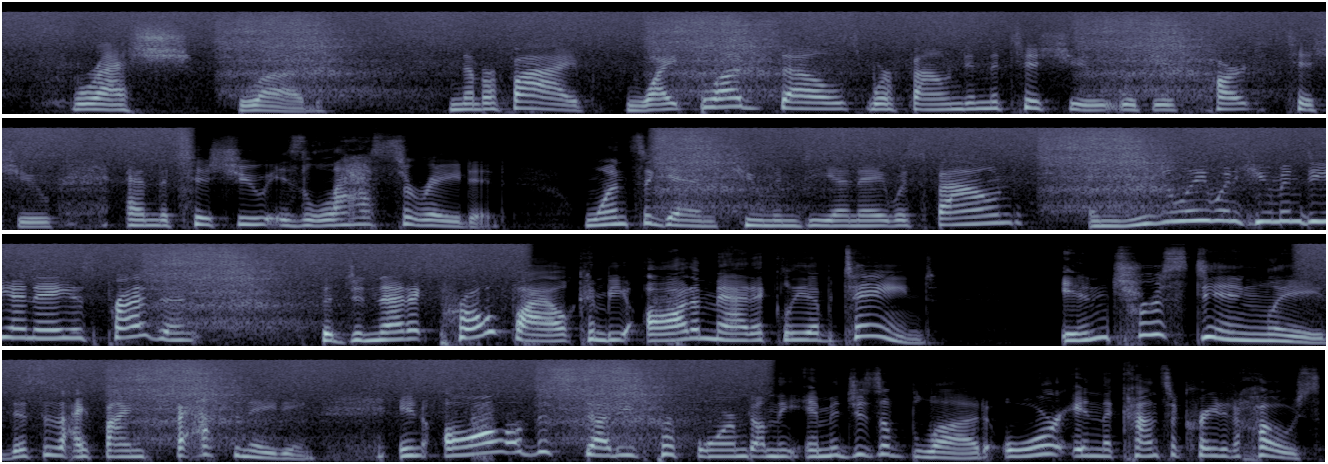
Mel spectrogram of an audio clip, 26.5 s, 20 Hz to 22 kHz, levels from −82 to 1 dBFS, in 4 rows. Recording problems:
hiss; loud; until 7.5 s, from 10 to 16 s and from 20 to 24 s; 2 dB below the speech

